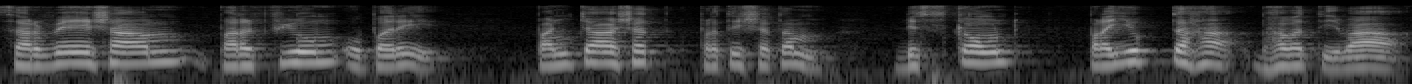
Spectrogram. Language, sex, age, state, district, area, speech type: Sanskrit, male, 30-45, Karnataka, Kolar, rural, read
